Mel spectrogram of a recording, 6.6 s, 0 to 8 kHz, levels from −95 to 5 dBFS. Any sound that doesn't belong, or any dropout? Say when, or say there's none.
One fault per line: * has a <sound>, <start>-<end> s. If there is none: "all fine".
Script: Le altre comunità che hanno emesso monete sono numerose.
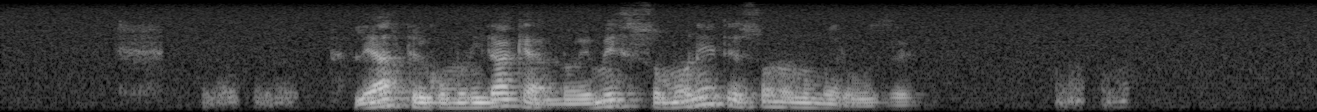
* has a laugh, 1.0-1.5 s
* has a laugh, 5.3-5.7 s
